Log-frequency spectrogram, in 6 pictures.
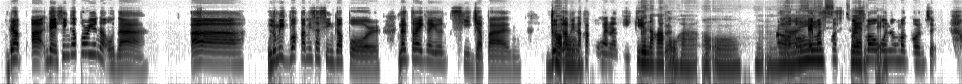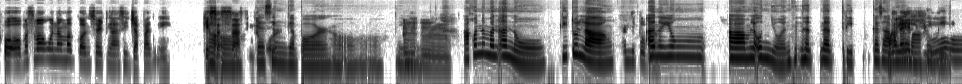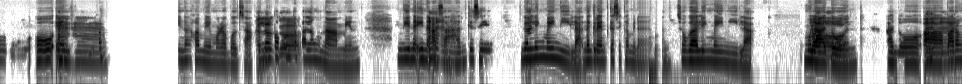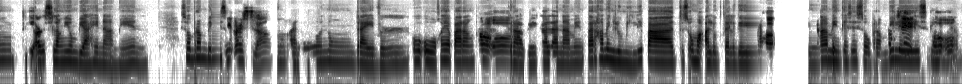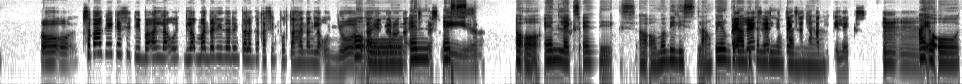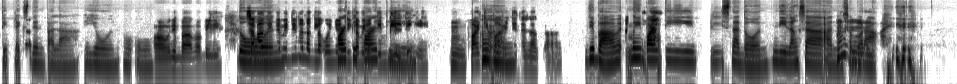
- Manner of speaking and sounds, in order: tapping; distorted speech; bird; static; unintelligible speech; other background noise; chuckle
- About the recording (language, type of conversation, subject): Filipino, unstructured, Ano ang pinakatumatak na karanasan mo kasama ang mga kaibigan?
